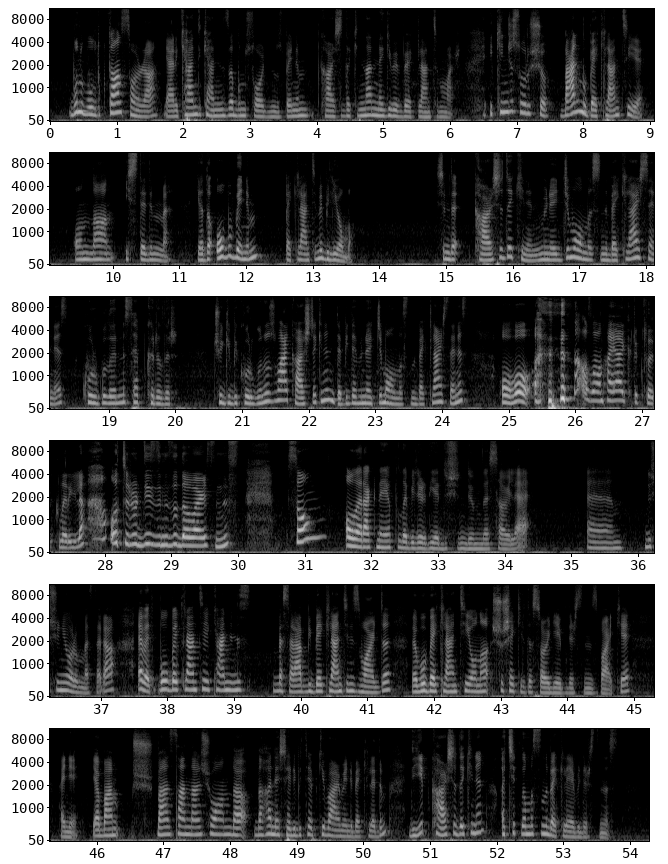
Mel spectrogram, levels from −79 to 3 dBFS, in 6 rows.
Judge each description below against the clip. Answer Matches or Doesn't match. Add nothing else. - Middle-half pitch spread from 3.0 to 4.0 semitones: Doesn't match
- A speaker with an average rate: Matches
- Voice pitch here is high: Matches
